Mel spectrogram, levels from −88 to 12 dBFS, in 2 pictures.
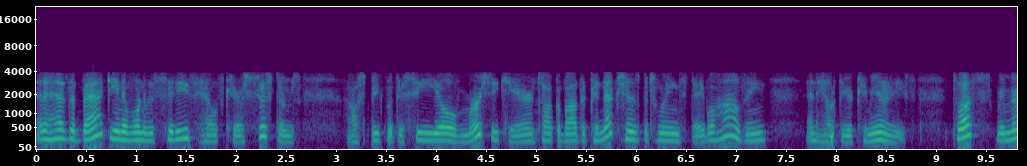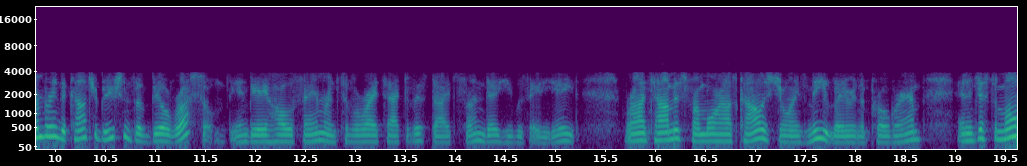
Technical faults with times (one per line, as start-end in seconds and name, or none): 0.00-19.62 GSM full-rate codec
7.81-8.02 GSM bit errors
